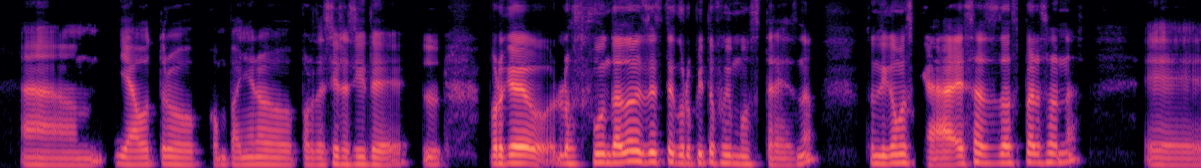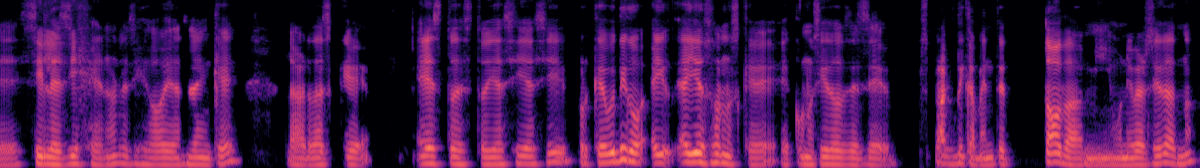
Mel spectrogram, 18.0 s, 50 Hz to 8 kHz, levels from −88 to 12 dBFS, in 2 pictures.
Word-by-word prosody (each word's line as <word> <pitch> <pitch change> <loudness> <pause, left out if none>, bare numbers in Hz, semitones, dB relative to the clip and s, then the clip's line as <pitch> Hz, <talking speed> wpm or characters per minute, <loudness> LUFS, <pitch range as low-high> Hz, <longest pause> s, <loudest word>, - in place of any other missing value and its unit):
am, 115 -2 -2
y 135 -1 0
a 120 - +3
otro 125 -2 -1
compañero, 120 0 -2
por 120 -1 -5
decir 125 +3 0
así 125 +1 0
de 125 +4 -1
l 120 - -2 0.4
porque 140 +1 +9 0.2
los 135 -2 -1
fundadores 155 +2 +6
de 165 - +8
este 170 +1 +1
grupito 150 +1 +1
fuimos 135 -3 -2
3 115 -1 -4
¿no? 140 +10 -3 0.3
Entonces, 140 - -1
digamos 145 +2 +4
que 115 - -1
a 115 +2 +7
esas 140 +1 +3
2 145 0 +3
personas, 160 +5 0 0.4
eh, 115 -2 -5
sí 130 +1 -1
les 120 -2 +1
dije, 130 -2 -5
¿no? 125 +3 -6
Les 135 -2 -8
dije: 125 -2 -9
"Oye, 115 0 -3
¿saben 120 -1 -2
qué? 140 +10 -5 0.3
La - - -5
verdad 115 +1 -3
es 115 - -10
que 120 -2 -5 0.4
esto, 130 -1 -1
esto, 125 0 -6
y 125 - -1
así, 125 +2 -6
y 135 - -1
así". 130 +6 -5
Porque 160 -4 -3
digo, 170 -4 +2
el 145 - -1
ellos 160 -2 +5
son 150 -2 -1
los 125 - -5
que 115 -1 -7
he 115 - -10
conocido 125 0 -3
desde, 115 0 -6
pues, - - -20
prácticamente 125 -3 -3 0.2
toda 150 -8 +2
mi 115 0 -5
universidad, 120 +5 -1
¿no? 150 +7 -6
125 Hz, 205 wpm, -22 LUFS, 115-145 Hz, 0.4 s, porque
